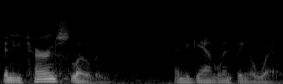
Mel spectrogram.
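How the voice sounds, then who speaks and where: A man reading a children's story aloud in a slow, dramatic storytelling style. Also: deep voice, animated, warm tone, slightly rough, lo-fi sound. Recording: echoey hall with long reverb.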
